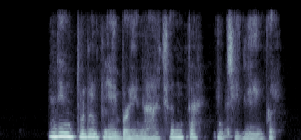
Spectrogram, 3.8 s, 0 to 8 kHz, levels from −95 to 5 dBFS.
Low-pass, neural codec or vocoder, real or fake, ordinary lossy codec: 7.2 kHz; codec, 24 kHz, 1.5 kbps, HILCodec; fake; none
